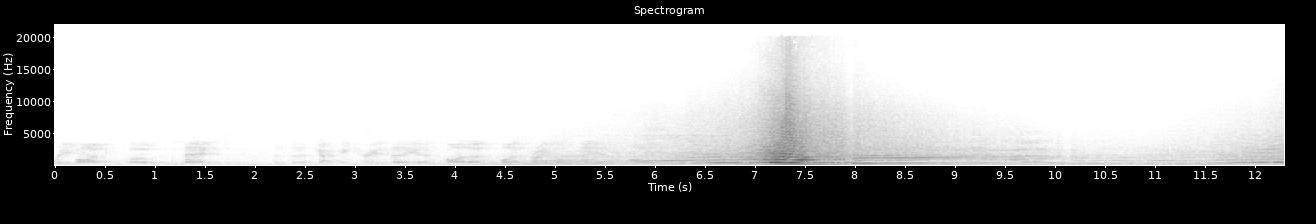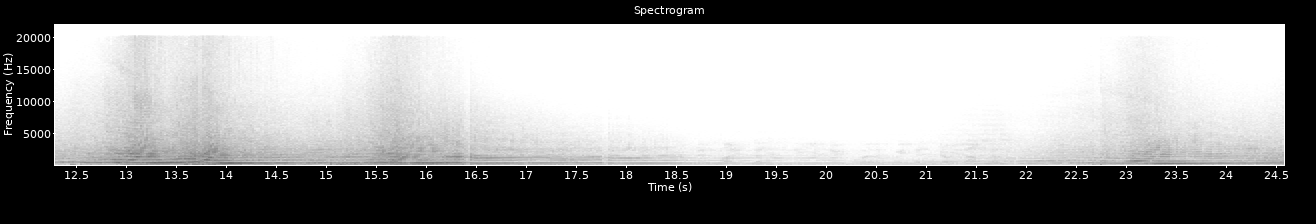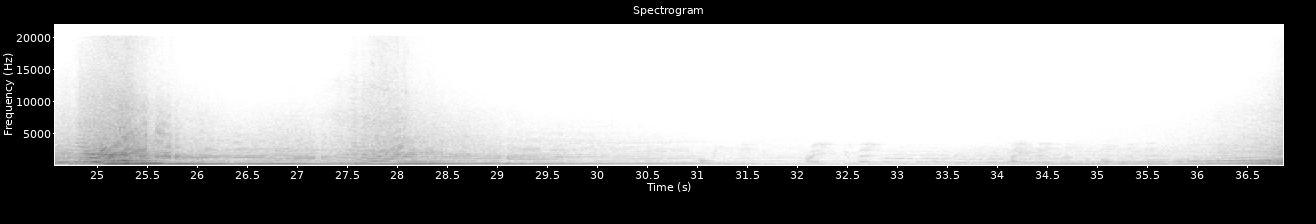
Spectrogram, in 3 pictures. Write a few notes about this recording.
the steve henshaw gold cup ... 600 group one and group two practice ... dpa 4060s on t-bar on tripod to zoom f6 ...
